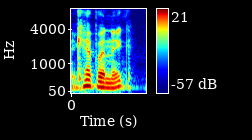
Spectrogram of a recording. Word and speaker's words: Kaepernick: Kaepernick.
